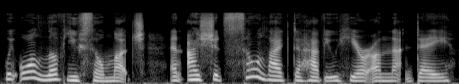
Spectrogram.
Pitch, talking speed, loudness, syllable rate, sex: 190 Hz, 235 wpm, -18 LUFS, 4.5 syllables/s, female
